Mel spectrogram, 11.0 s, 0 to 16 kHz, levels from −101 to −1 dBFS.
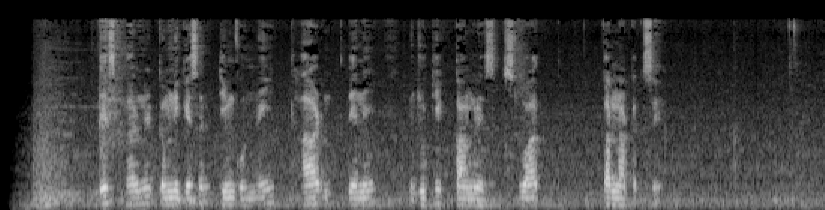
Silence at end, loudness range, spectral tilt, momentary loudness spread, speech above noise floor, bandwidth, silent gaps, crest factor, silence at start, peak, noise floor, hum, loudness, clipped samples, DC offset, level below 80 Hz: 0.3 s; 5 LU; -4 dB/octave; 19 LU; 26 dB; 11.5 kHz; none; 20 dB; 0.4 s; -8 dBFS; -51 dBFS; none; -26 LUFS; under 0.1%; under 0.1%; -56 dBFS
